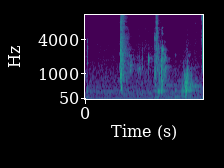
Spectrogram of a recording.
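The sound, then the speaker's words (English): A faint sip of coffee: a few soft, wet slurping and swallowing clicks in short bursts, separated by near silence. “Take a drink of coffee here, a little pause.”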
